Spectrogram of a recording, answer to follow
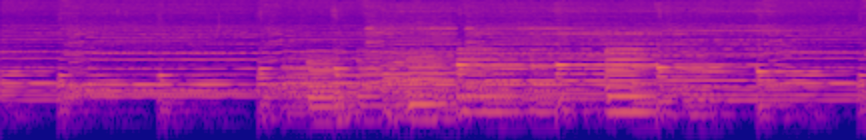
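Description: A looped sample of sustained piano chords playing back, the chords changing every second or two, run through a tube modulation effect that gives them a slight wavering movement.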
